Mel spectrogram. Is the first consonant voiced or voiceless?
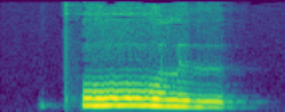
voiceless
